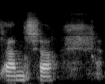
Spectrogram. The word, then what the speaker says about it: Ancha: sure can yes hi no you didn't butcher my name that is ancha um i am really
